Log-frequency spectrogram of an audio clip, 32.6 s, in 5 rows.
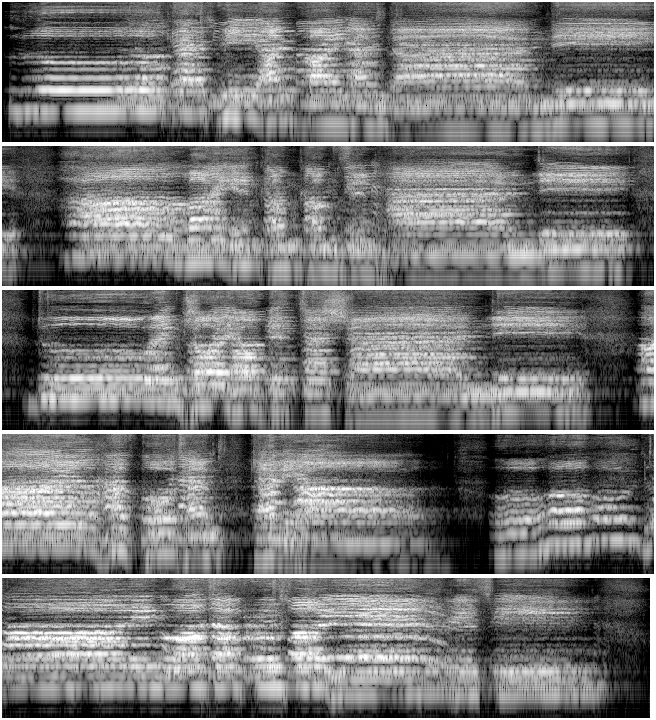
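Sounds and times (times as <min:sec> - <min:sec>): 
SATB choir singing: 0:00.1 - 0:32.5.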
